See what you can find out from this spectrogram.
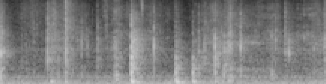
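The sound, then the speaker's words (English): Giant cowboy-themed Deadlands Oversized Action deck playing cards being handled and put back together, with many faint crisp snaps, rustles and crinkles scattered unevenly throughout. “anytime cards are referenced, that's just me putting my Rush deck back together, I will be referencing the Deadlands Oversized Action deck”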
